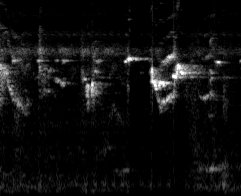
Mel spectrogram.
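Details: Sooty-headed bulbul calling as a lure: rapid squeaky chirps and downward-slurred whistles in uneven bursts, a brief quiet gap, then a louder tumbling phrase toward the end.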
